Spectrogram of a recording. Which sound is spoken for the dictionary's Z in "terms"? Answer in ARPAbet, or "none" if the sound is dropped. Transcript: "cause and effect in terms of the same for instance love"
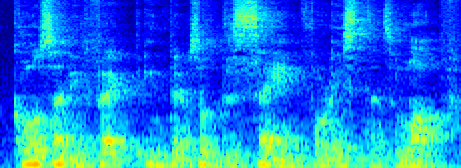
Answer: S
